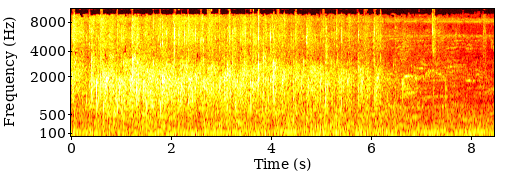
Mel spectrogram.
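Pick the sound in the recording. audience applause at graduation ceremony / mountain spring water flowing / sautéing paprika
audience applause at graduation ceremony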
